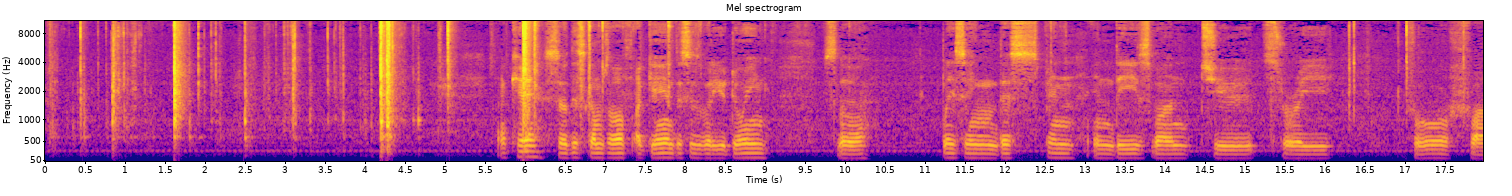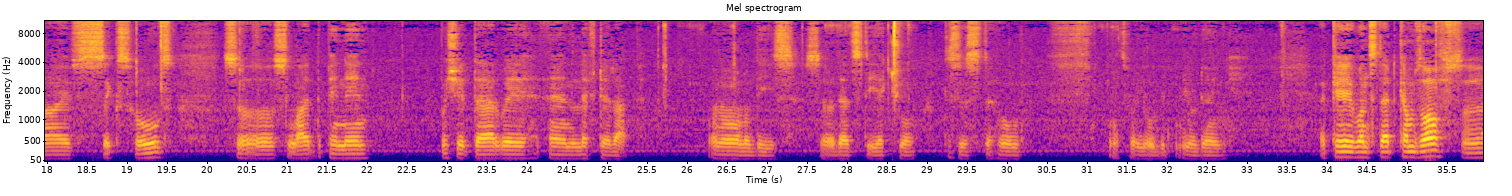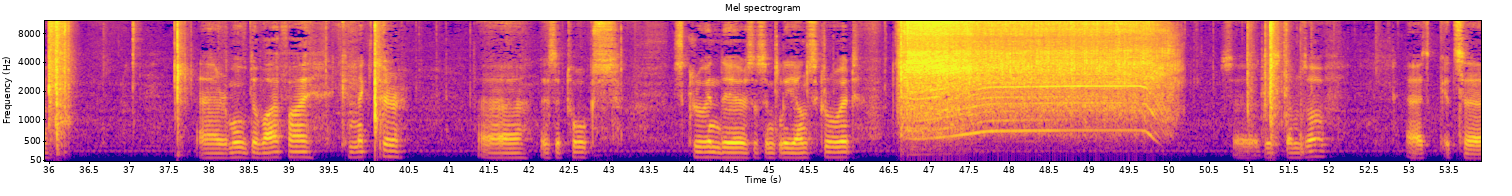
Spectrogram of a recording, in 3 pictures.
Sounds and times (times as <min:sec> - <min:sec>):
Inside, small room: 0:00.0 - 0:53.9
Speech: 0:05.6 - 0:09.1, 0:09.7 - 0:10.4, 0:11.2 - 0:16.2, 0:17.0 - 0:19.6, 0:20.2 - 0:22.1, 0:22.9 - 0:25.3, 0:26.2 - 0:30.3, 0:31.2 - 0:32.8, 0:33.9 - 0:36.0, 0:37.8 - 0:40.5, 0:41.4 - 0:43.2, 0:43.8 - 0:46.2, 0:50.6 - 0:52.1, 0:52.9 - 0:53.9
Drill: 0:46.6 - 0:50.2.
